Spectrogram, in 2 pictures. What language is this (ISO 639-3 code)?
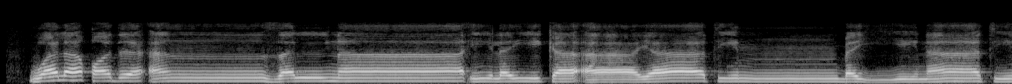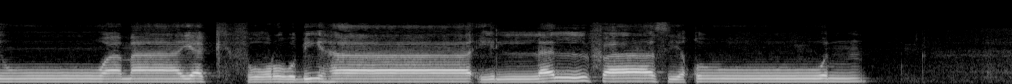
ara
